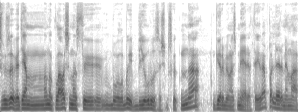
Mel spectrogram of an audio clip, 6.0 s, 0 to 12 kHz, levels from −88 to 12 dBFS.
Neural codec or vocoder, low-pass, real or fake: none; 10.8 kHz; real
